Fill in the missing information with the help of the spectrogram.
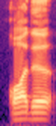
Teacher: قاف کو موٹا دال پہ قلقلہ کرنا ہے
